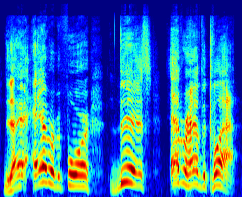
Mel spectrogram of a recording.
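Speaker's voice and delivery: high, emphatic demand; outraged questioning. Pretend. Musician defending his record, mock outraged. Mock rant over a clap sound.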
